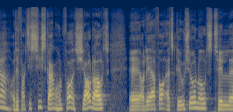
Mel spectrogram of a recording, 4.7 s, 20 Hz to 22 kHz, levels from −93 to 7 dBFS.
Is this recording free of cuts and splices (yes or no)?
yes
